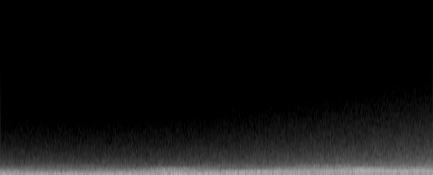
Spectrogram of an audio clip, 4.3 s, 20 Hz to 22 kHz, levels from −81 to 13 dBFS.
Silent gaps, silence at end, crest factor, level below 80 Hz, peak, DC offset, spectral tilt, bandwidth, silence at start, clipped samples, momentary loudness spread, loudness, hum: none; 0 s; 14 dB; -40 dBFS; -10 dBFS; under 0.1%; -9.5 dB/octave; 7.8 kHz; 0 s; under 0.1%; 5 LU; -24 LUFS; none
